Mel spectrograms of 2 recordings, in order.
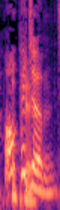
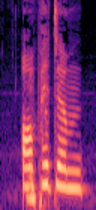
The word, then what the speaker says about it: Oppidum: Okay, so I saw a story that suggests that a company called Apodum. – Opidum. – Sorry, there are too many syllables. – Sounds like a medicine. – It sounds like a medicine. And the next word is bunkers. oppidum bunkers.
